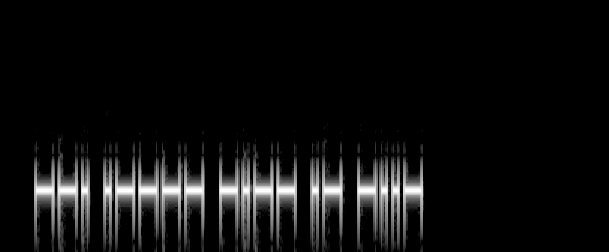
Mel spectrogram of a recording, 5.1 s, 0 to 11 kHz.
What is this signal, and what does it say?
Morse code, heard as a keyed tone, about 25 wpm, 700 Hz. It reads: G1YAX
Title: DXCC-100 Call Signs - 5 Characters - Repeated 3x - 25wpm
